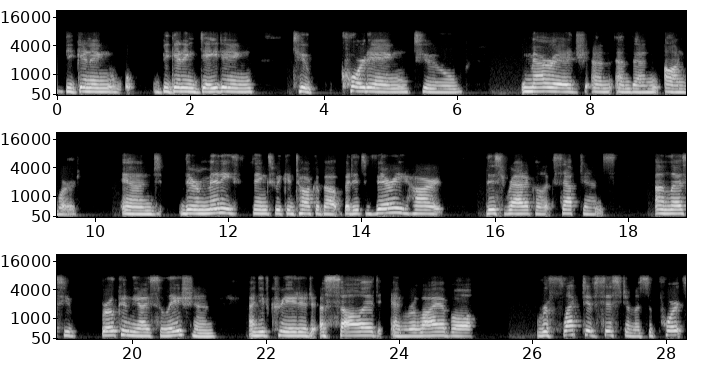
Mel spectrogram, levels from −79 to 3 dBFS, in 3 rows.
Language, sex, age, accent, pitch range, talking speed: English, female, 60-79, American, 155-185 Hz, 90 wpm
